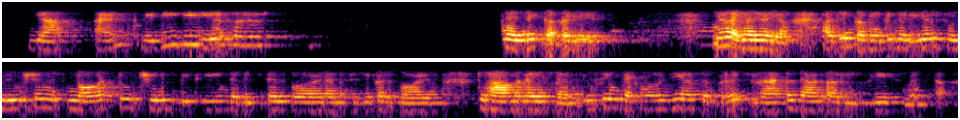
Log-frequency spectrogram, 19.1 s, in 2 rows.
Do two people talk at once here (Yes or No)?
No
